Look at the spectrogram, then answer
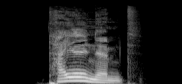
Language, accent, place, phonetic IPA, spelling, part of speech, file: German, Germany, Berlin, [ˈtaɪ̯lˌnɪmt], teilnimmt, verb, De-teilnimmt.ogg
- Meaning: third-person singular dependent present of teilnehmen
